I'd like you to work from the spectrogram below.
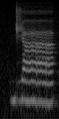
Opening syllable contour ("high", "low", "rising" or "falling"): high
